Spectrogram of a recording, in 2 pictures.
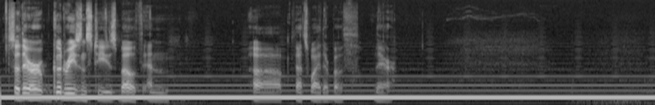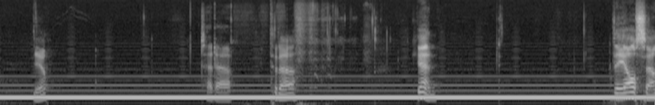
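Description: A man speaks calmly into a close microphone, in short bursts.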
